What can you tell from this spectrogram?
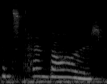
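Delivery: sweet high reply. Retold or imitated. Her own reply, high and slow.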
